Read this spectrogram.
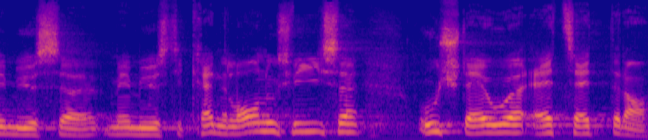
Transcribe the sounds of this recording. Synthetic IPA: ɪmyəsəmɪmyəsd̪ikχɛnəloːnusʋiːsə | uːsʃtɛwəʔɛt͡sɛt̪əɾɑ̰ː

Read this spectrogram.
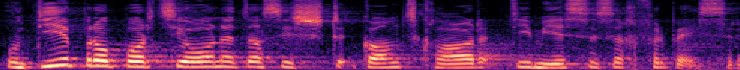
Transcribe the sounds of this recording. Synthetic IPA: ʊnt̚d̥iəpɾɔpɔrt͡sjoːnəd̥ɑsɪʃɡ̥ɑnt͡skʰlˠɑːɾd̥iːəmyəsəsɪχfəɾbɛ̰səɾə

